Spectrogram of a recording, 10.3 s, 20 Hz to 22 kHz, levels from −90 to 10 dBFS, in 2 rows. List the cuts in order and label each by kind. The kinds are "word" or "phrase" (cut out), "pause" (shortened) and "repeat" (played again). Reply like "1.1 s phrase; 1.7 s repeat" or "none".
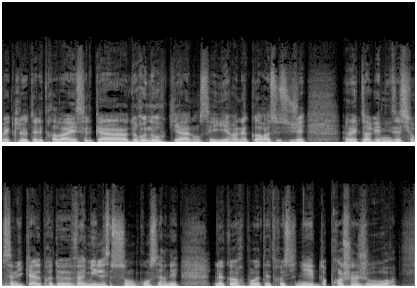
4.5 s word; 6.5 s word; 9.2 s word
